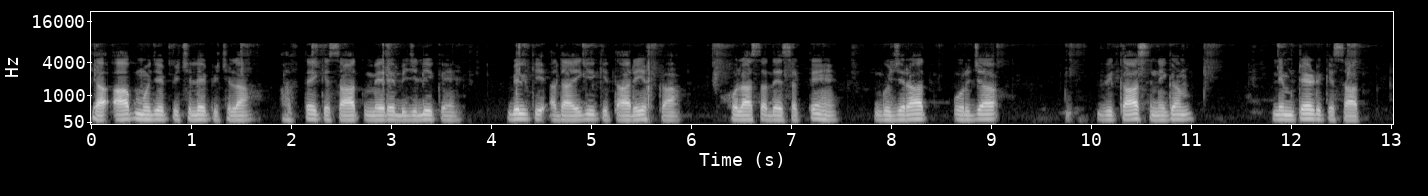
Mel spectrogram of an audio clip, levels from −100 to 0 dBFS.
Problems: none marked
